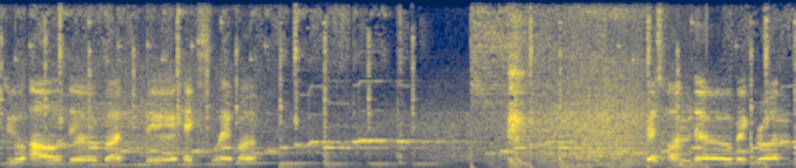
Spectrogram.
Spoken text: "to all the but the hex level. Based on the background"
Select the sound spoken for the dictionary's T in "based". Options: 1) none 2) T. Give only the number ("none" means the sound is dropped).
1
